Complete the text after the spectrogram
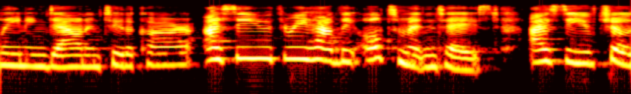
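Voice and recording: The intonation is lively as the voice reads aloud naturally.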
